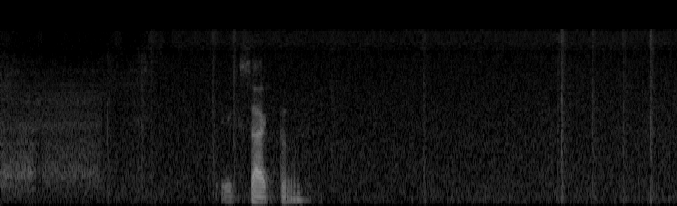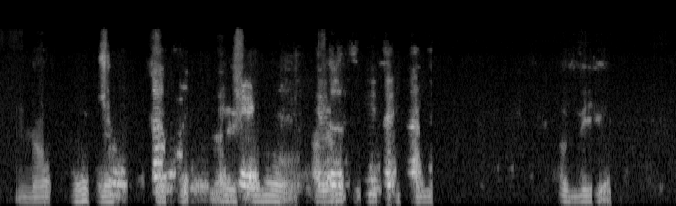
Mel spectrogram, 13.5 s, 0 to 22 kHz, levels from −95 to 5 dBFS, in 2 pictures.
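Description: From 0.00 to 0.97 s a second voice sits faintly underneath, far below the talker: the other side's voice leaking through, likely because the loudspeaker echo was not fully cancelled from the microphone.

Between 7.21 and 11.49 s the talker's speech repeatedly sinks by as much as about 35 dB, around three seconds in all. This is speech suppressed in double talk, likely because the echo canceller turned everything down while both sides spoke at once. Meanwhile the far voice leaks through clearly, about 5 dB above the talker from 7.75 to 8.61 s and about 10 dB above from 8.99 to 11.08 s.

At 9.71 s and again at 10.63 s there is a brief 20 ms roughness with no gap. Each is a lost packet rebuilt from error correction, played from a coarser low-bitrate copy carried in the next packet.

At 11.87 to 11.92 s a faint scrap of the far voice leaks through again. From 12.15 to 13.01 s the talker is once more suppressed in double talk, dipping deeply for about 0.7 s.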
